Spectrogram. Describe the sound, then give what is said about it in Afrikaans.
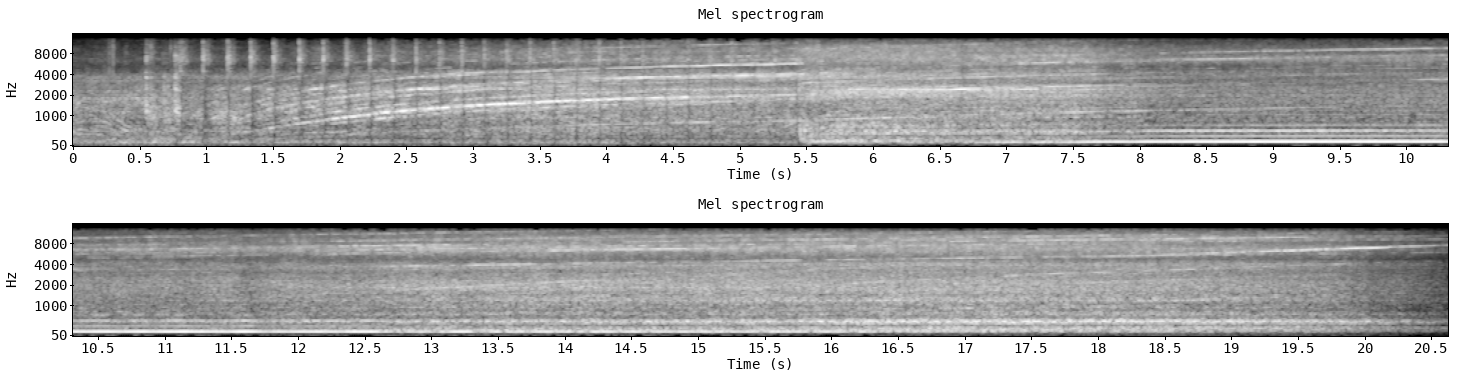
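A turbine engine of a turbine-powered motorcycle with a two-speed gearbox spools up with a rising high-pitched whine that climbs steadily, then settles into a loud sustained roar with a steady low hum and piercing upper tones, running continuously. “Het ons nou begin by die skooter, toe praat ons van 'n rotary en nou hierdie een met 'n turbine in.”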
